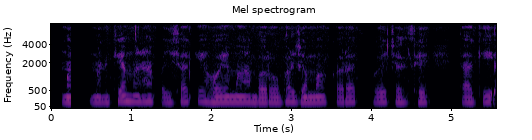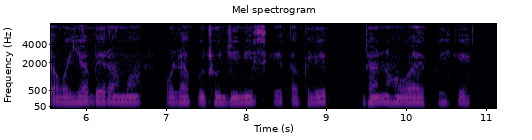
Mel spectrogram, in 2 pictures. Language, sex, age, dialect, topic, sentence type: Chhattisgarhi, male, 18-24, Western/Budati/Khatahi, banking, statement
